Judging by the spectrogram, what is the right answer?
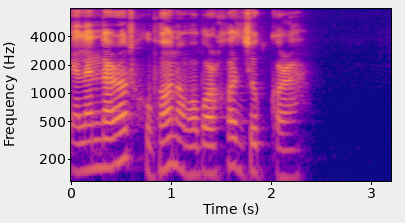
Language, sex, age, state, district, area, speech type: Assamese, male, 18-30, Assam, Biswanath, rural, read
